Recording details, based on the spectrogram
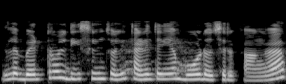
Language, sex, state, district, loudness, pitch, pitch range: Tamil, female, Tamil Nadu, Kanyakumari, -17 LUFS, 235 Hz, 230-255 Hz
